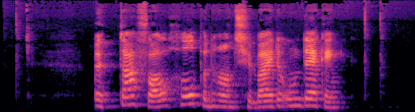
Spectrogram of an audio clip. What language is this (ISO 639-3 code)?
fry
